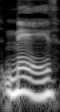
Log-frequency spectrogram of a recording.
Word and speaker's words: Medb: Pronounced Maeve, which is spelled M-E-D-B, but pronounced Maeve because Irish is weird, is what he says.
